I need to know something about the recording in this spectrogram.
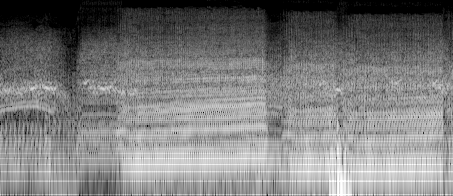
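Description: A car engine roars steadily as the car speeds along.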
